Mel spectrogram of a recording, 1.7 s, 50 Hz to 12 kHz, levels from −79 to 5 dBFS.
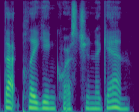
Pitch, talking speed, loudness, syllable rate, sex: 170 Hz, 140 wpm, -22 LUFS, 4.5 syllables/s, female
